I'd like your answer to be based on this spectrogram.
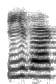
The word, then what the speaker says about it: Eva: So I'm Eva Katernberg on LinkedIn.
